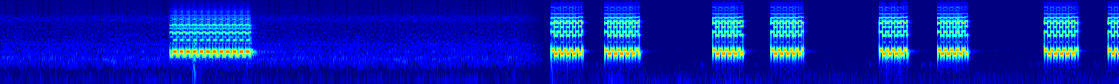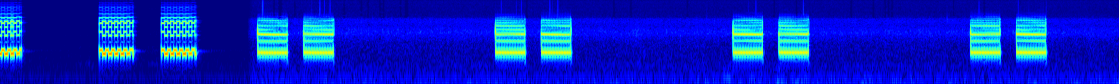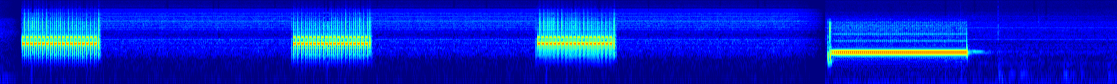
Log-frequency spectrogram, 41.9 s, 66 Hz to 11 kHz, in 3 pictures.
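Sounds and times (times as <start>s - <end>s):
electronic double telephone ring: 2.2s - 3.2s, 6.9s - 8.0s, 11.0s - 12.2s, 13.1s - 14.3s, 15.2s - 16.5s, 28.3s - 29.2s, 31.6s - 32.6s, 34.7s - 35.7s, 38.3s - 40.3s
single long telephone ring: 38.3s - 40.4s
telephone double ring: 38.3s - 40.4s.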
